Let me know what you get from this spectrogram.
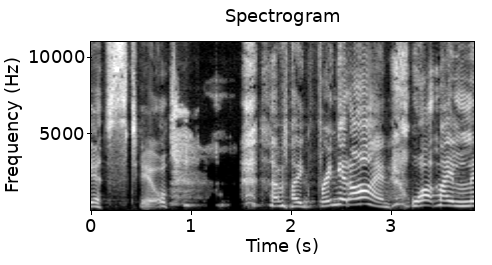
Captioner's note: both laughing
